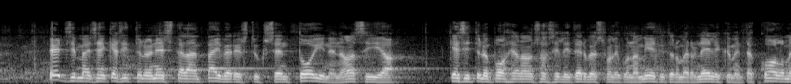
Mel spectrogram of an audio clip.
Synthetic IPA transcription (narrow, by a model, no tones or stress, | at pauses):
ensimːæiseːŋkæsit̪ːelynest̪elæːmpæiʋæɾist̪yksent̪o̞inenɑsiɑ | kesit̪ːelympo̞ɦjɑlːɑonsosiɑlit̪erʋeysʋɑlijokunːɑmiet̪int̪ønumeɾoneljækymːent̪ækolme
